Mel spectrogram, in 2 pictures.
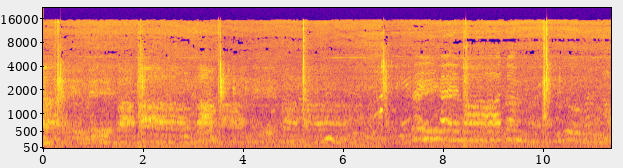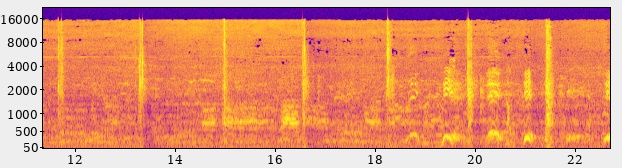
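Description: Men beat their chests in a steady rhythm.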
